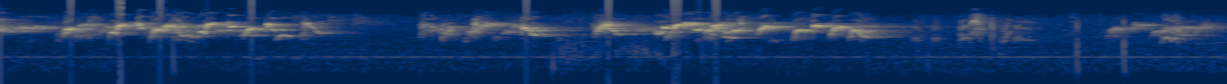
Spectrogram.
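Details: Red-whiskered bulbul song, known locally as jambul: lively warbled phrases of bubbling, slurred notes delivered in bursts with brief gaps between them, over a faint constant hum.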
